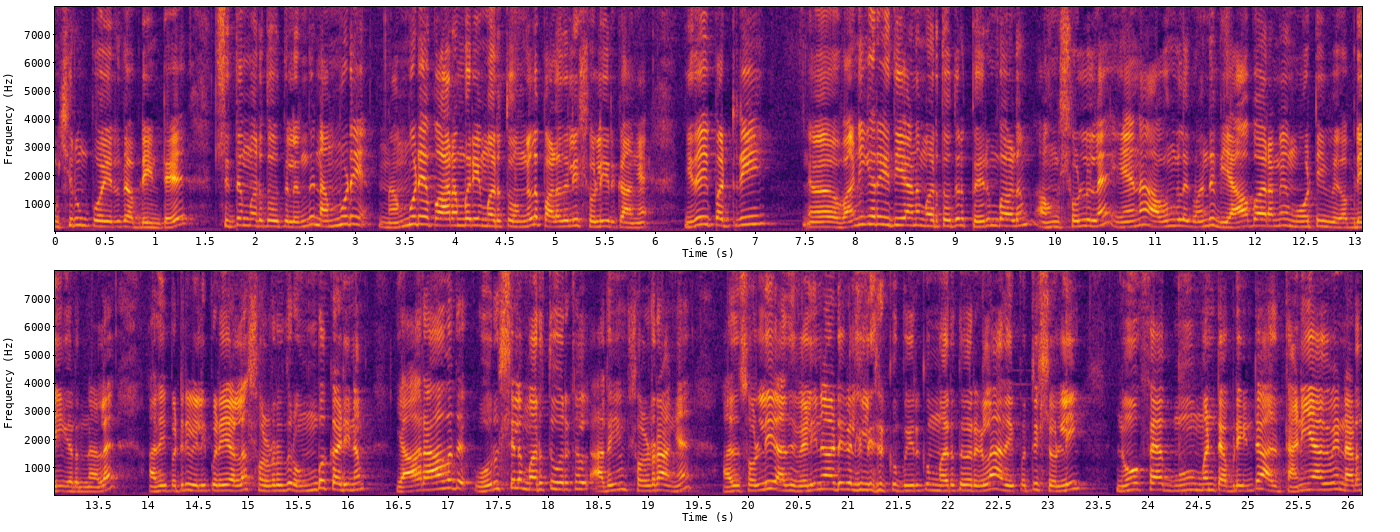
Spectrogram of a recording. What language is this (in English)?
Tamil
